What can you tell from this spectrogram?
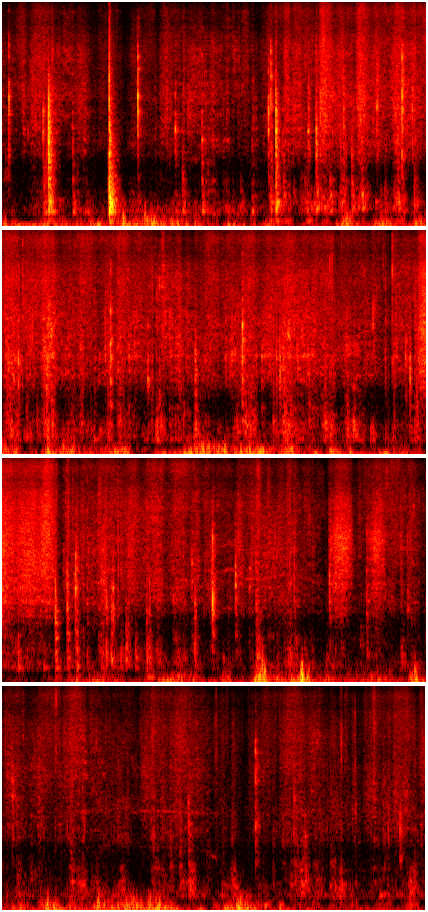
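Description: Long thin wooden rolling pins rolling out lavash dough on floured wooden boards: a continuous soft rubbing and scraping, with frequent light clicks and knocks of wood on wood.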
